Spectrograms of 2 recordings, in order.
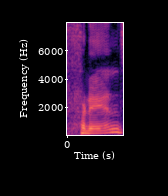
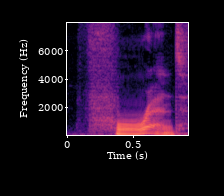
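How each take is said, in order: First: Said in the usual way. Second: Friend said as fru-end, a U glide after the R. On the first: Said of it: "no es friend". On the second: Shown as a demonstration. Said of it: "sino, mírate". (friend con U después de la R)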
